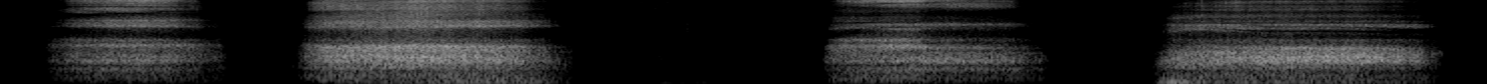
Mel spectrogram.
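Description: Four slow breaths blown into the ear to warm it after lotion is applied, in long soft gusts of about two seconds each, separated by short pauses, airy with no talking.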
